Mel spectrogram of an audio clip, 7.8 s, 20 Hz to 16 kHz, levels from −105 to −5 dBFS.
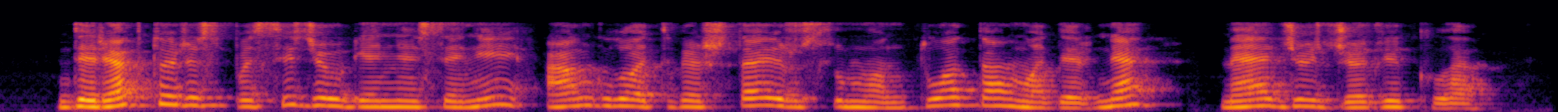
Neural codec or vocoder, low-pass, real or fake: codec, 16 kHz, 8 kbps, FunCodec, trained on LibriTTS, 25 frames a second; 7.2 kHz; fake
